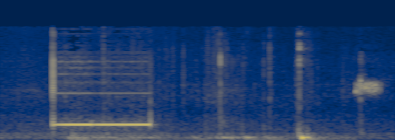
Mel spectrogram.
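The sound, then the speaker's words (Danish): A single steady ringback tone sounds on an outgoing telephone call to a circus owner for about a second, followed by a couple of sharp clicks as the line is picked up and a brief electronic chirp. “I dag vil jeg ringe til cirkusmanden for at høre om hans erfaringer fra den privatøkonomiske manege.”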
